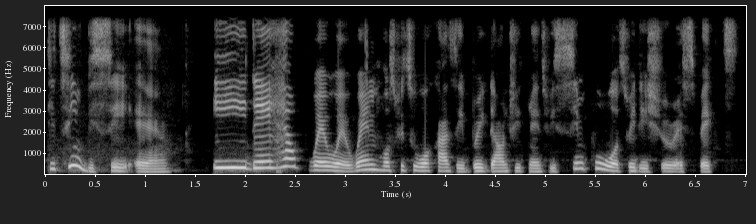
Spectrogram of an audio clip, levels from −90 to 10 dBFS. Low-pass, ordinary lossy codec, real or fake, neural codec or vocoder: 7.2 kHz; none; real; none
